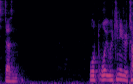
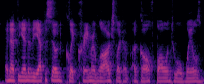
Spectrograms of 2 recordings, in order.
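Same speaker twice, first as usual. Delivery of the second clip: ordinary talk, nothing marked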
